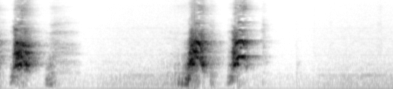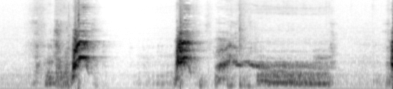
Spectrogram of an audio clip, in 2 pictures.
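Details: Cairn Terrier attacking a Mickey balloon: sharp, harsh barks come singly and in quick pairs with gaps of a second or more, about five in all, closing with a low, rumbling growl lasting about a second.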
